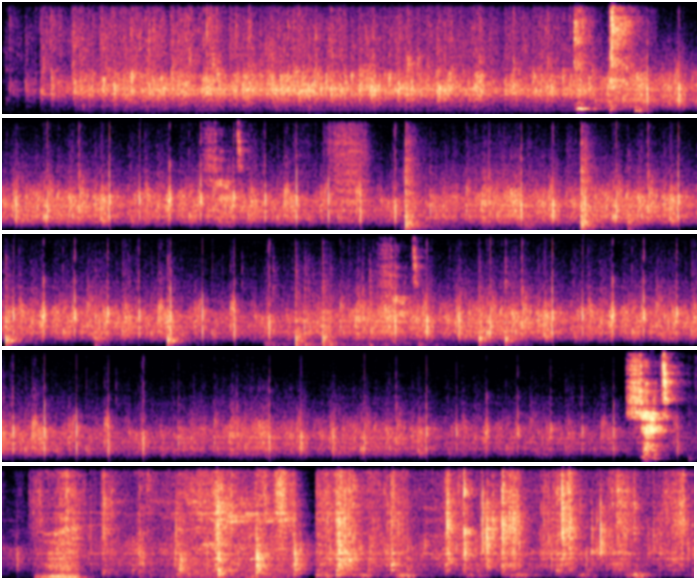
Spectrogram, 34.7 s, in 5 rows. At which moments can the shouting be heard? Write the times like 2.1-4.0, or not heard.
8.9-9.4, 17.6-18.1, 27.1-27.6.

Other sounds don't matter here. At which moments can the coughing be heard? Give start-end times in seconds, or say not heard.
5.7-6.5.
